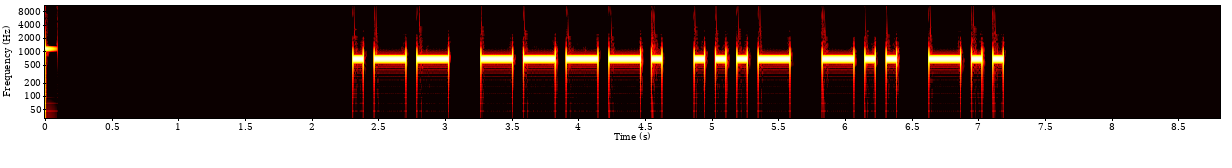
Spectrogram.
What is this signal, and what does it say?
Morse code, heard as a keyed tone, about 15 wpm, 700 Hz. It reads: W9VDD
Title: USA Call Signs - 5 Characters - Repeated 2x - 15wpm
